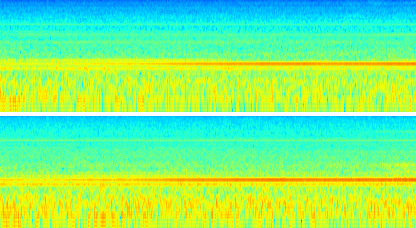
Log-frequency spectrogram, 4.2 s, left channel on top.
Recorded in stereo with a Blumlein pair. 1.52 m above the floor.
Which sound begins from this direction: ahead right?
A machine running, at 0.0 s.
